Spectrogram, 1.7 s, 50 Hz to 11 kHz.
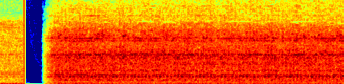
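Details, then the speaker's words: John Deere 8820 combine diesel after exhaust manifold leak work, before fuel filter change: steady, even low idle with smooth rumble, no knocks or exhaust puffing; sounds really good, healthy. "sounds really really good"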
